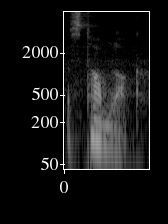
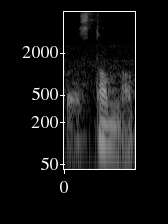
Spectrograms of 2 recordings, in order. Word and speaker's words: Stormloch: at the end of Stormlock. It's meant to be storm lock. So it's lock. You don't pronounce the K.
